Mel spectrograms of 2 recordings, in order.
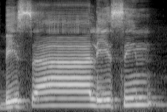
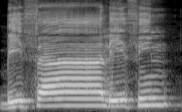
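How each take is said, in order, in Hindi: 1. व्यंजनों में तेज़ सिसकारी जैसी आवाज़ है। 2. व्यंजन नरम हैं, इनमें कोई सिसकारी नहीं। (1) "इस लफ्ज़ को इस तरह नहीं पढ़ेंगे" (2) "सीटी की आवाज़ ख़त्म हो जाएगी"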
